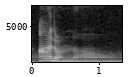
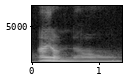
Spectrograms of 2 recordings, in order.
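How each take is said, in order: No difference in how they are said.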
